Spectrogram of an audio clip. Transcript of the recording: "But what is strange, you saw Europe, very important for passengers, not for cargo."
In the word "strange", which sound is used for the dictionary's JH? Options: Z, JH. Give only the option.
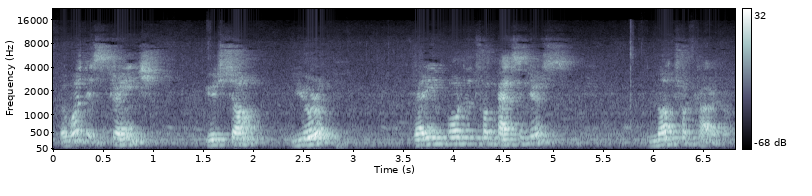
JH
